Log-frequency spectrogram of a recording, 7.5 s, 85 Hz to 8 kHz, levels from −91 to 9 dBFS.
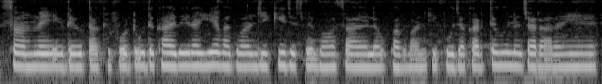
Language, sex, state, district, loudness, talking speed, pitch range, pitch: Hindi, female, Goa, North and South Goa, -23 LUFS, 190 wpm, 215-230 Hz, 220 Hz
